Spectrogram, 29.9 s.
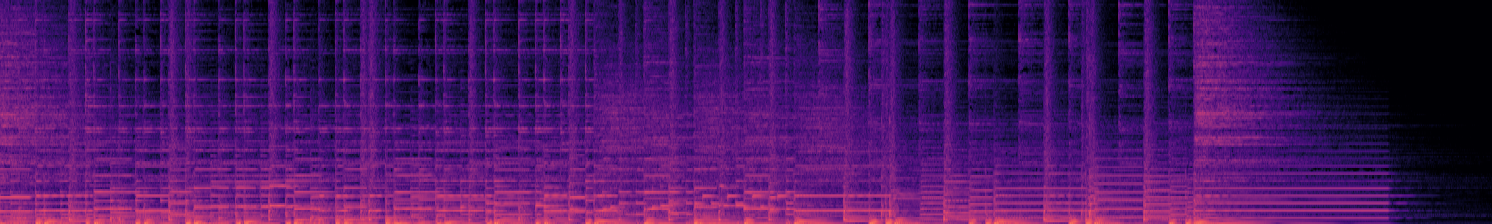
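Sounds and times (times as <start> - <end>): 
gentle morning jazz music: 0.0 - 28.8.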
